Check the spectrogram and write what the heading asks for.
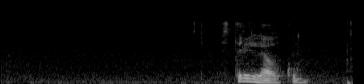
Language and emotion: Russian, neutral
